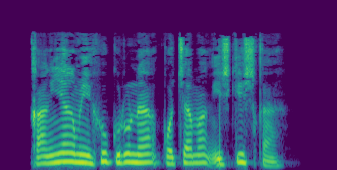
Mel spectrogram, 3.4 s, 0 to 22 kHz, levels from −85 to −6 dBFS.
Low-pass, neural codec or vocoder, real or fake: 9.9 kHz; none; real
